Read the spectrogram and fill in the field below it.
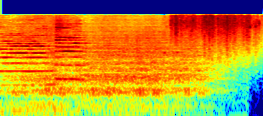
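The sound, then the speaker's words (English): A voice imitates a train: a sustained, horn-like hoot for a couple of seconds, then a loud breathy hiss like escaping steam, steady before cutting off abruptly. “They beat train every time.”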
